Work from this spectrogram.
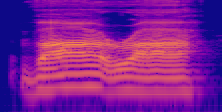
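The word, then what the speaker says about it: וְרָחַצְתְּ: Varakatzt. That's weird, isn't it? We have two apparently silent schwas right in a row.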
